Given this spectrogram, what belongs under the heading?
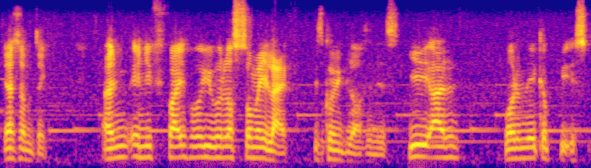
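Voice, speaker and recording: A man's voice: mid-range voice, darkish tone. Guy streaming a game, informal stop-start talk, bit dull mic, music in back. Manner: halting, informal. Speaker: gaming streamer. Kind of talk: casual gameplay commentary.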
